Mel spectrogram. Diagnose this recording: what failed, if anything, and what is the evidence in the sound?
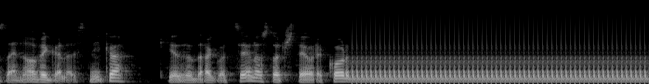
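A system hang loop at the driver or buffer stage: from 3.52 s, after "je za dragocenost odštel", one 46.44 ms slice repeats identically to the end, a 21.5 Hz stutter that fits a 2048-sample ring buffer replaying while the system froze. Unlike echo, nothing decays.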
